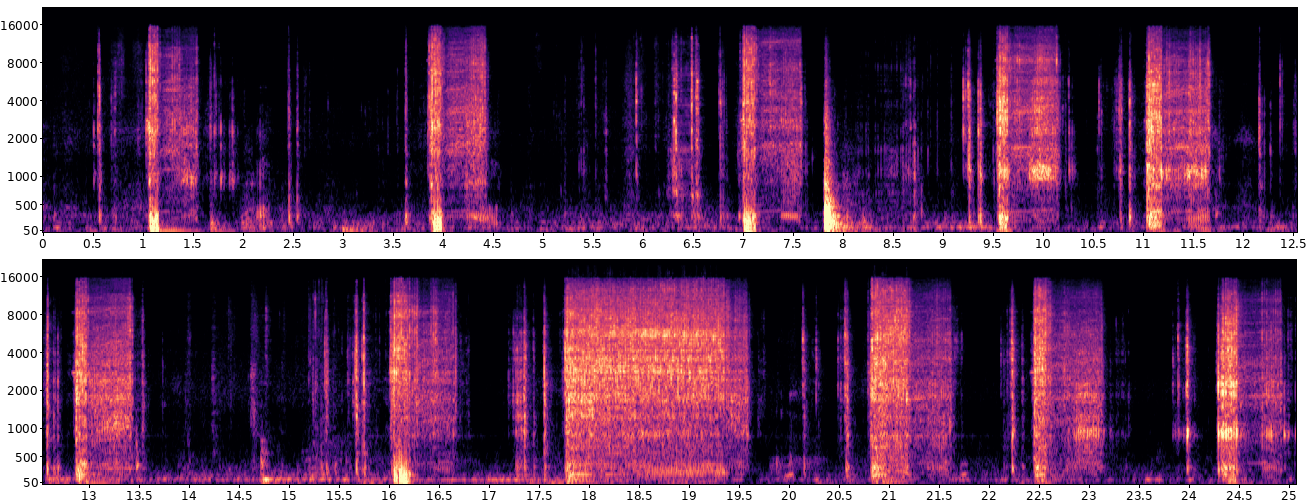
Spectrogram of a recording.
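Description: Ratchet loosening the valve cover bolts on a Ford Fusion engine, heard as irregular bursts of clicking and metallic clunks separated by pauses over about twenty-five seconds, close by with no speech.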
